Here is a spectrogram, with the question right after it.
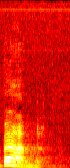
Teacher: in can't, the a vowel becomes nasalized, and for in a tautosyllabic nasal followed by a tautosyllabic nasal, it becomes nasalized.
